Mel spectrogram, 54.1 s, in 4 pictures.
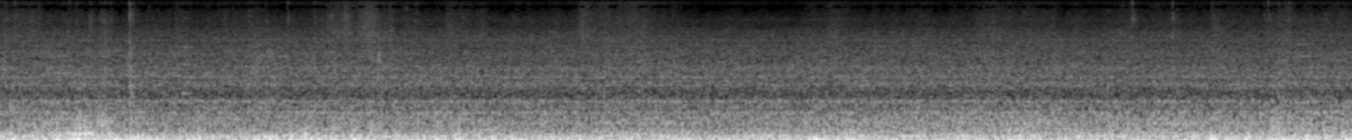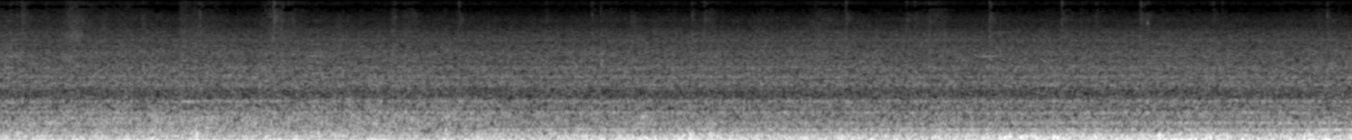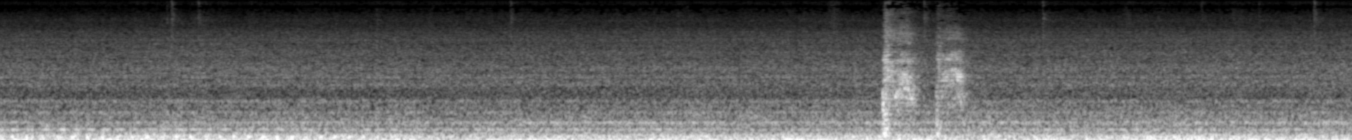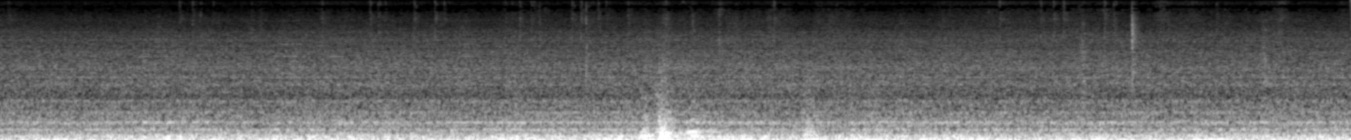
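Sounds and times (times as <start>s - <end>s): train coach rumbling: 0.0s - 54.0s.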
